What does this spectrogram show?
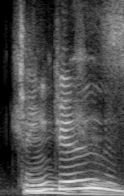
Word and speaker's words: changes: Changes. Changes. Changes, right? So Changes. notice there's a huge difference. This is one syllable if it's in the past, Changed. changed. And here it's two syllables.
